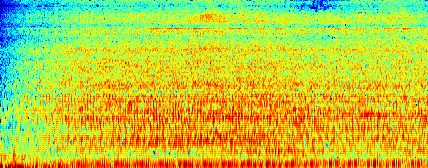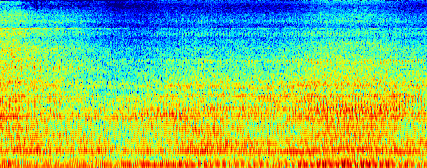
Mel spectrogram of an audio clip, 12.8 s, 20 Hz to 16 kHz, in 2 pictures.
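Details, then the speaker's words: John Deere 850J dozer 9.0L diesel just reinstalled after an engine rebuild, idling: steady idle with a light regular tick about three or four times a second, getting worse; engine ticking at idle, cause not yet found. "this um Dozer has a slight tick to it and it seems to be getting a little bit worse"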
